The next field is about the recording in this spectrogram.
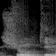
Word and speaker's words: Schunk: Depois ele vai falar se eu estou pronunciando corretamente o nome dele, se é Chunk ou se é Chunk. É Chunk mesmo.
